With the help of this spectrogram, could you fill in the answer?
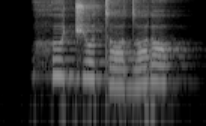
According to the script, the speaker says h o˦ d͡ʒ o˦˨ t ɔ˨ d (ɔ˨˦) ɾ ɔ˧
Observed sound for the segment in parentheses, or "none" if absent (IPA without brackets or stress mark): ɔ˨˦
